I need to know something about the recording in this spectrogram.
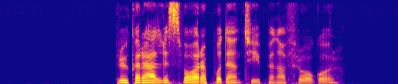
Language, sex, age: Swedish, female, 52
